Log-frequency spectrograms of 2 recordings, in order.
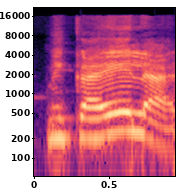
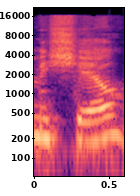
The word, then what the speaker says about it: Michaela: hair in a jar call me Michaela not Michele Michaela right is that how you pronounce it okay Xiomara yes pero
